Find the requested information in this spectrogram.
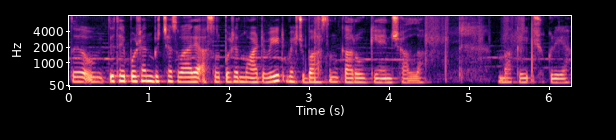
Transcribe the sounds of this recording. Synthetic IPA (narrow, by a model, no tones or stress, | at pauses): t̪ɨt̪it̪ʰɐjpəʈʰɐnbɨt͡ʃʰɐsʋaːɾʲaʔɐslpəʈʰɐnmaːʈiʋeːʈmet͡ʃʰubaːsɐnkɐɾoːkijãːinʃaːlːaː | bɐkɐjʃu̥kɾijaː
